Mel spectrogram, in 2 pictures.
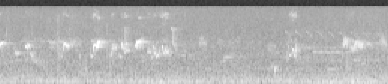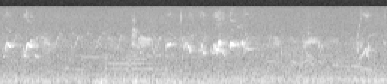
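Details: Red-whiskered bulbul singing during fight-trapping to lure rivals into a trap: clusters of bright chirps and whistled notes, repeated in groups across the clip, with low background rumble.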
